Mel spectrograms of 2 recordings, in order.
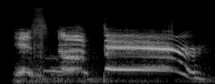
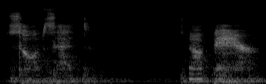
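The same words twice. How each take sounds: First: Real frustrated yell; shouted complaint. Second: Soft unvoiced whisper of It's not fair; whispered sulk; whispered complaint. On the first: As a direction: wail it out to the ceiling. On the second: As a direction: breathe it out like a sulking secret. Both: Real, not acted. Whisper then shout contrast.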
